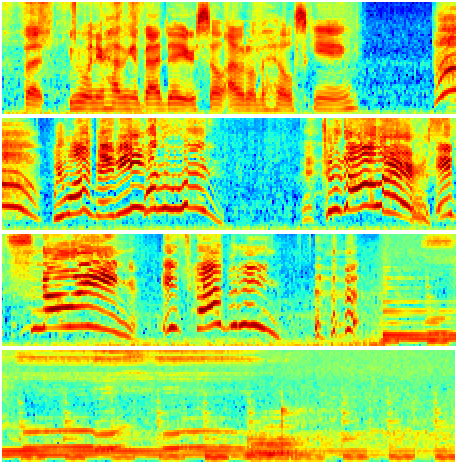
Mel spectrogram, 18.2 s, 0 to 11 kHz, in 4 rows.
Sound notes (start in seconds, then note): 4.4 gasps; 12.3 laughs; 12.8 laid-back music; 13.3 singer vocalizing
